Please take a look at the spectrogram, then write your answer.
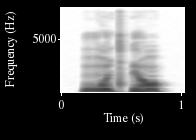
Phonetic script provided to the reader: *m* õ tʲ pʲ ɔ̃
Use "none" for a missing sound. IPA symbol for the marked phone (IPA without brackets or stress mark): ŋ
